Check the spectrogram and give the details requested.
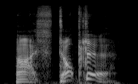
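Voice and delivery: speaking defiantly. Narrator reads a male character adding a remark, defiant. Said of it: "he added defiantly".

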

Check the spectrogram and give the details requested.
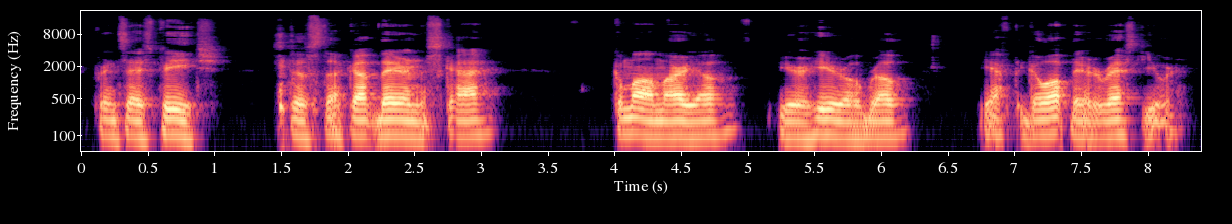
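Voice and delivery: heavy Southern accent with a twang. Going for it without knowing the voice, doing a Matthew McConaughey Southern twang. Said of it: "All I could think was Southern twang".

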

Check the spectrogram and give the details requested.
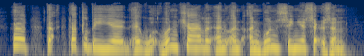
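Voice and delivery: nervous, quavering, trembling voice. Asked by Granny for two tickets, the young man answers in a quavering voice. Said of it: "the young man quavered".

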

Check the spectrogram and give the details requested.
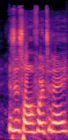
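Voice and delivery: small, little, very high-pitched voice.

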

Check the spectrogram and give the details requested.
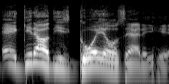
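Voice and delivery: mock New Jersey accent. Riffing on accents with the other speaker, imitating a new jersey accent.

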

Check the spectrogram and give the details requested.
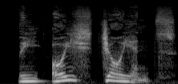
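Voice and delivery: horror-struck, horrified stage whisper, barely daring. Reading a story aloud, the narrator voices a character's line in a horrified half-whisper. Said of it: "said Nigel in a horrified whisper".

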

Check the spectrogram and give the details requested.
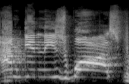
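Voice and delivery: very high-pitched put-on country accent. Recalling hitting classroom wasps with a shoe, in a country accent. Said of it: "I was the country Bill who was like".

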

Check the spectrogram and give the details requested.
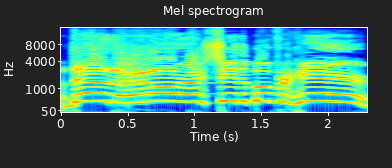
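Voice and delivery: very high-pitched calling out. Voicing a soldier who spots the party in the jungle, calling out. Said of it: "calling out".

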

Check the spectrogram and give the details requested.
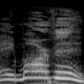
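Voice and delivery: acted-out, very high, called-out hailing shout. Recounting a story, the speaker and another man call out to someone: retelling a yell. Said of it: "me and Sadiq yell".

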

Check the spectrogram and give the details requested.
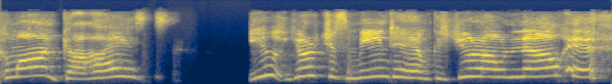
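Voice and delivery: high, acted, teen-drama style delivery. Retelling what a show character says about her boyfriend: imitating the actor playing Annie. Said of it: "my impression of the actor".

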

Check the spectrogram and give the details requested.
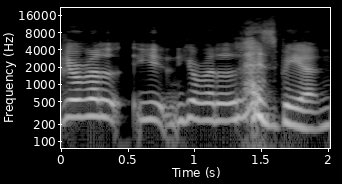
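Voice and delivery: mock accusatory, damning voice. Discussing a show's scene, the speaker retells Jules's mum confronting her, mock-damning. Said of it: "says it in such a damning way".

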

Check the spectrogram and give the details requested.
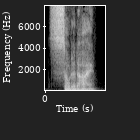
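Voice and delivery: low-voiced, nervous tone. Gabriel answers the frightened woman drawing close to him, in a low, nervous voice. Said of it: "answered Gabriel in a low, nervous voice".

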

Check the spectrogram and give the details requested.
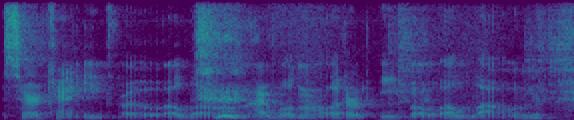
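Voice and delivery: put-on protective tone.

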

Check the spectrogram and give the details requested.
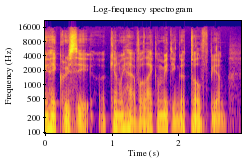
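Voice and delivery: put-on whispering. Retelling how the manager asked for a meeting: imitating someone whispering. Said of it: "he whispers me".

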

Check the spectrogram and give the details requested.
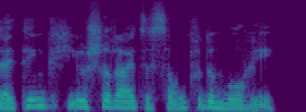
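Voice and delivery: put-on Swiss German accent. Retelling what the director told you at a pre-production meeting, in Marc Forster's Swiss German accent. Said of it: "in his Swiss German accent".

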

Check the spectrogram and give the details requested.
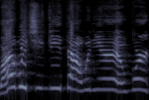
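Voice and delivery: high, screamed, going-off rant. Recounting him coming down at 2 in the morning, retelling someone screaming. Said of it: "just screaming".

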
